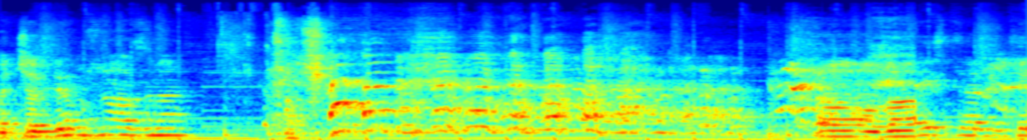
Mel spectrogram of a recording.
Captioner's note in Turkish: Gülüşmeler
